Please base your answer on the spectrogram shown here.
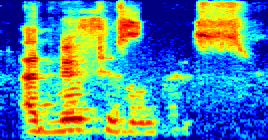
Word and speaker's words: advertisement: a very interesting one advertisements yes ma'am advertisements know uh first of all let me tell you the pronunciation it is advertisement advertisement ad V stresses on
